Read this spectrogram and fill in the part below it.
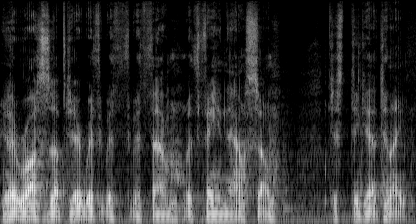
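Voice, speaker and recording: A man in his thirties with a congested voice, chairing a town board meeting in a casual, halting way full of fillers and restarts. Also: a bass voice, big pitch swings, creaky, slightly rough. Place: town hall meeting room.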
